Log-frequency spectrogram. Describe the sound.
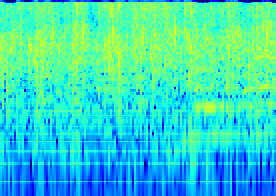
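An audience at a church service claps hands to the Lord as they are being seated, in a steady, dense wash of applause that holds at an even level for a few seconds, with a faint murmur of voices beneath.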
